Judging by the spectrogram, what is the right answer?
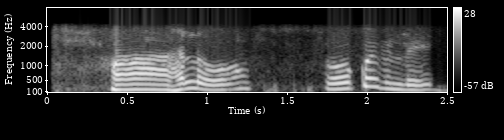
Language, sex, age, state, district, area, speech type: Santali, male, 45-60, Jharkhand, East Singhbhum, rural, conversation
